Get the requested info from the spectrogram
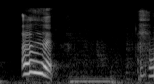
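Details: Young infant, said to have a cough and not yet controlling his arms, gives a brief, high, wavering cry followed by low fussing in a quiet room; infant cry.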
